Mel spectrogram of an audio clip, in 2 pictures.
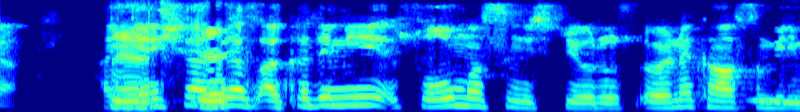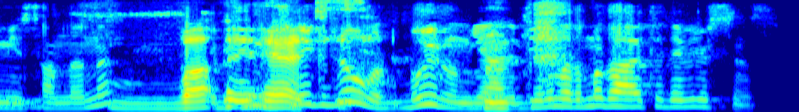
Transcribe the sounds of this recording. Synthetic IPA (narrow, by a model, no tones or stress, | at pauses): haɡɛnt͡ʃlʲænbiɾazakʰad̪e̞mijiso̞masɯnist̪ʰijo̞ɾuzø̞ɾnɛkalˠsɯnbilʲiminsanlˠaɾɯnɯvabeimɛɟyzɛlʲo̞lˠuɾbujɾunjaaːnibenimad̪ɯmad̪aːvɛt̪e̞d̪ebilʲiɾsiniz̥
